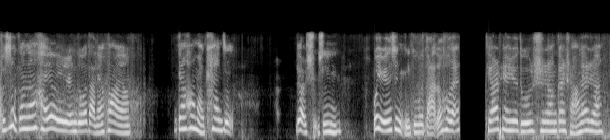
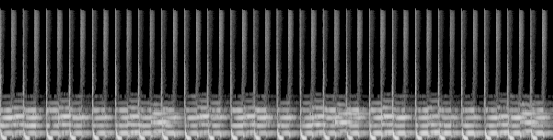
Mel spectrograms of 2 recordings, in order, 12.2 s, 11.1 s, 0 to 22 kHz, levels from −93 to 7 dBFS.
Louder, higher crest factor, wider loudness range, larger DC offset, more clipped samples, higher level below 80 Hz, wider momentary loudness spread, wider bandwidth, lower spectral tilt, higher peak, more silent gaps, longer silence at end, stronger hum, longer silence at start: first, -11 LUFS vs -14 LUFS; about the same, 10 dB vs 12 dB; first, 4 LU vs 1 LU; neither; neither; second, -46 dBFS vs -20 dBFS; first, 6 LU vs 3 LU; second, 8.8 kHz vs 17.5 kHz; second, -4.5 dB/octave vs -6.5 dB/octave; about the same, 0 dBFS vs 0 dBFS; first, 9.22-9.69 s vs none; about the same, 0 s vs 0 s; neither; about the same, 0 s vs 0 s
